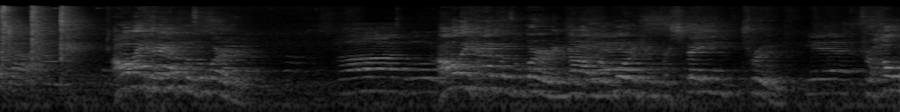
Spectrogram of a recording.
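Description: A man speaks calmly into a microphone, heard through loudspeakers in a large room.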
